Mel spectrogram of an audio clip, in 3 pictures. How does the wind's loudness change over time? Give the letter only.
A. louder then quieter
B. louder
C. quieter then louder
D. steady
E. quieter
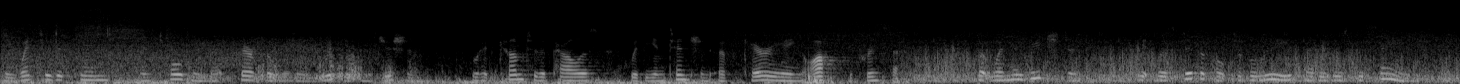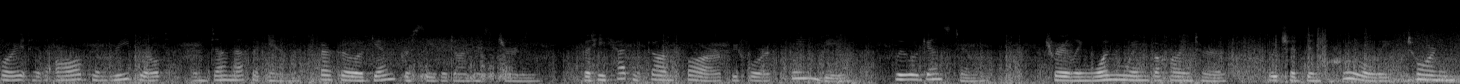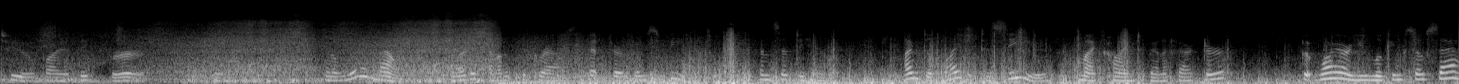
B.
